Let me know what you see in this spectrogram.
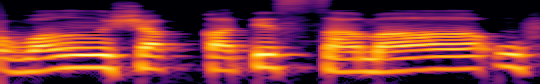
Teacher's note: سین ہمارا شمسی حروف میں سے ہے، تو الف لام دونوں کا تلفظ نہیں ہوا ، اس تا کو ہم نے سین سے ملا دیا، اس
